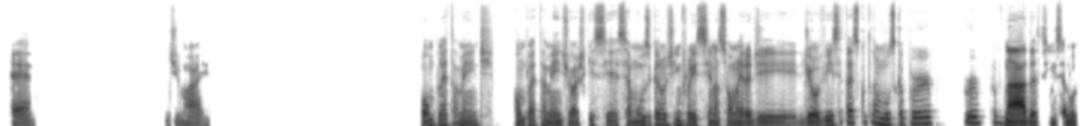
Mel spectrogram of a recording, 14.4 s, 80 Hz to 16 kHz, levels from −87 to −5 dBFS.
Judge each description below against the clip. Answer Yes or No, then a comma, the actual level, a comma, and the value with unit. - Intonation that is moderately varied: No, wide, 6.4 semitones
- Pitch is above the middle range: No, low, 110 Hz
